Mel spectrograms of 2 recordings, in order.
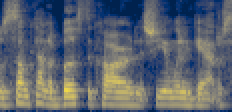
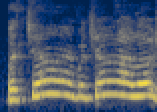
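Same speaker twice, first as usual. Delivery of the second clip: much higher imitated girlfriend, begging; pleading girlfriend. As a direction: squeak out her pleading like a mimic. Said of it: "She was begging and pleading and crying".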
